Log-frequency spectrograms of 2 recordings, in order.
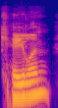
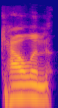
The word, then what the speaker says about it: Caolan: It's It's actually spelled C A O L A N spelled Ken but pronounced Kalin. Kalen.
